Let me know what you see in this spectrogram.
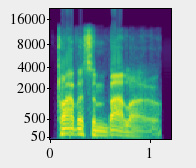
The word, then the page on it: clavicembalo: British English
